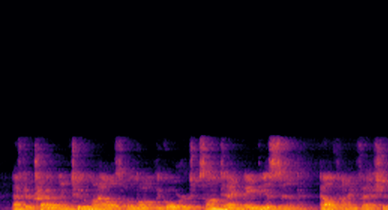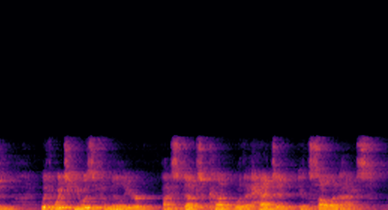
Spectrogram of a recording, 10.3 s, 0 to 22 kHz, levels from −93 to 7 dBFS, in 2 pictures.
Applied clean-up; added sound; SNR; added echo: none; none; none; reverberation time 0.9 s.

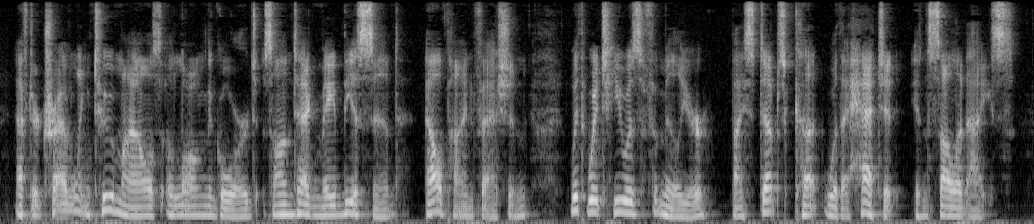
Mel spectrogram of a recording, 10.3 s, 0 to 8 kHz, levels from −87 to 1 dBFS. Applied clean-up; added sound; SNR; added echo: none; none; none; none.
